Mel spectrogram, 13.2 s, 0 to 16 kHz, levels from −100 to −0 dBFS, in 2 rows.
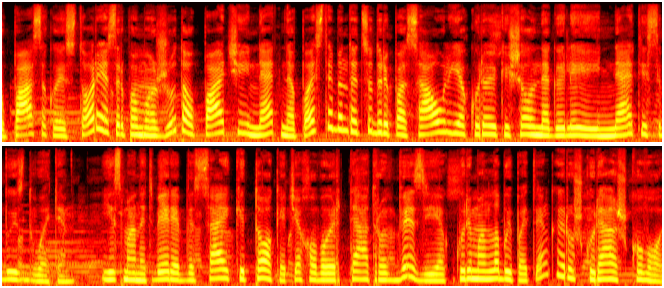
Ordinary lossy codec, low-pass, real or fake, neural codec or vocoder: MP3, 96 kbps; 14.4 kHz; fake; vocoder, 44.1 kHz, 128 mel bands every 512 samples, BigVGAN v2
